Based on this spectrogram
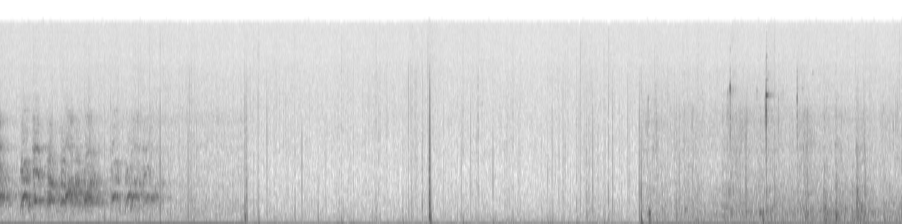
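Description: A dog being treated with a silver needle gives a few barks and whimpers, loudest at the start and then fainter, with sharp clicks in between.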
